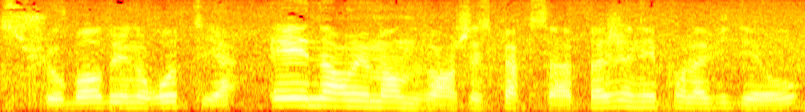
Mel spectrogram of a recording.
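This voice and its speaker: A man at a moderate pace, ordinary pitch variation and noticeable background noise. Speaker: metal detecting youtuber. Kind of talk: casual vlog narration outdoors. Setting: outdoors in a field. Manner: loud.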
